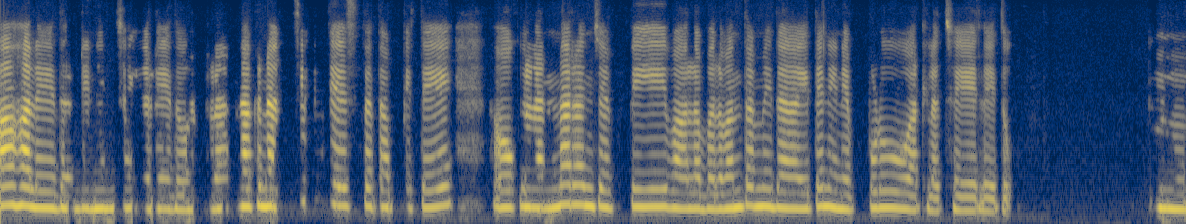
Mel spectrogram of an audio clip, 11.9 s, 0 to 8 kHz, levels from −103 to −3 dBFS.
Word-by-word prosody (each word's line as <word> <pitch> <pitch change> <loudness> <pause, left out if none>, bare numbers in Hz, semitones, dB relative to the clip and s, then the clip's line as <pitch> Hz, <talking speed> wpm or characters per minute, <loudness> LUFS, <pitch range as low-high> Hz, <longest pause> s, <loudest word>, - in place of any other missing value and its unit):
అహా! 255 0 +9
లేదండి 215 -1 0
నేను 210 0 +2
చేయలేదు 205 -2 -6
అట్లా. 200 +1 -5 0.2
నాకు 235 +1 +5
నచ్చితే 235 +6 -1 0.2
చేస్తే 245 -1 -2
తప్పితే, 225 0 -5 0.7
ఒకళ్ళన్నారని 235 +3 +2
చెప్పి, 235 +1 -3 0.3
వాళ్ళ 210 0 +1 0.2
బలవంతం 220 +4 +2
మీద 225 -2 +1 0.2
అయితే 210 +3 -2
నేను 210 -3 +2
ఎప్పుడూ 220 +3 -4 0.3
అట్లా 195 -3 -7
చేయలేదు. 180 -3 -5 1.5
హ్మ్. 210 -2 +2
220 Hz, 100 wpm, -20 LUFS, 205-235 Hz, 1.5 s, అహా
